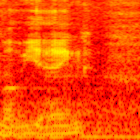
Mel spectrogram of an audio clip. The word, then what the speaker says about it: Mojang: It's pronounced Moyang. Are you sure? Yeah. I'm pretty sure it's Mojang. It's Moyang. Okay, whatever. The J is a Y.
